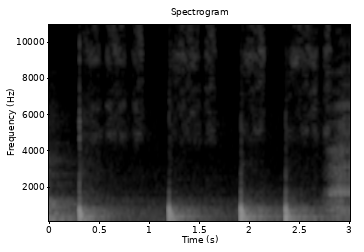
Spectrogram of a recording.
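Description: Pen strokes on paper sound close and faint, with four sharp taps as the pen is set down, each followed by a scratchy trail of writing, while someone works out a school maths problem.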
